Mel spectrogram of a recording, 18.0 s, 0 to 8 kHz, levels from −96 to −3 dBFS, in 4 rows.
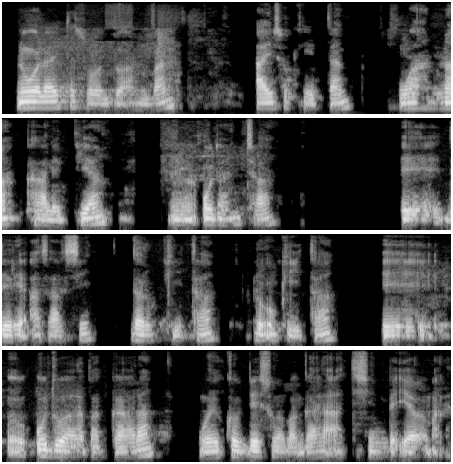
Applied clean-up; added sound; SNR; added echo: none; none; none; none.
